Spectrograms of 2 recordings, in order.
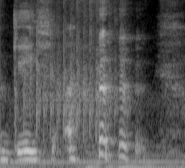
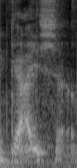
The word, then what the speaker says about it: geisha: Robin acacia yes a Geisha or some people say geyser but I pretty sure it's pronounced geisha or simply around those lines oh look at Zoar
